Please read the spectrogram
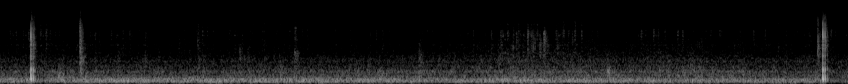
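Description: Car driving along, a steady low rumble of engine and tyre noise heard from inside the vehicle. A sharp click comes about a third of a second in, and a fainter one shortly after.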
